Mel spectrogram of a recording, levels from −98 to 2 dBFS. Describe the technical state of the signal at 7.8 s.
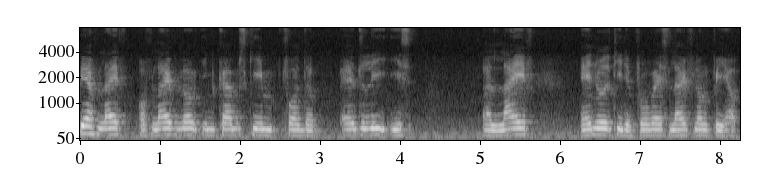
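At 7.8 s the speech signal is intact, with no fault audible at that moment.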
